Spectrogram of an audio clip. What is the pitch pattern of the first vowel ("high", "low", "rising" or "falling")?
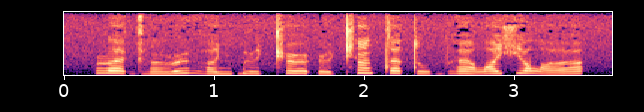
falling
